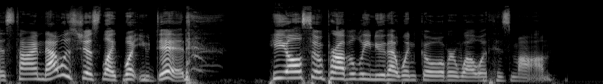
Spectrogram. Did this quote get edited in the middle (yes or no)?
no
